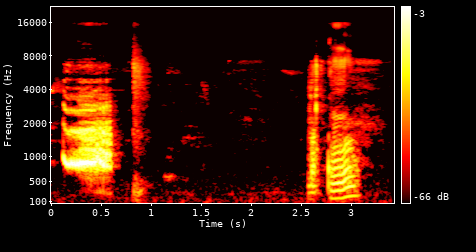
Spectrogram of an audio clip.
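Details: Pet hill myna that speaks many kinds of words: a loud, clear whistled tone with strong overtones, a brief gap of silence, then a burst of speech-like syllables.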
